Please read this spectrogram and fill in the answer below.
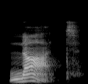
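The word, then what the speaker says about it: knot: k before the end when you have a k right before the end we don't hear the k we only hear the n not night there's two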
